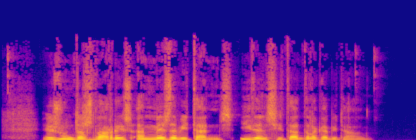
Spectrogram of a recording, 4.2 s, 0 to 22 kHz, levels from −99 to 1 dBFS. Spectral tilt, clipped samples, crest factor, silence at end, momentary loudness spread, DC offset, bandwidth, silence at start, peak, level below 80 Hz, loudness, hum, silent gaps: -5.5 dB/octave; under 0.1%; 16 dB; 0.5 s; 13 LU; under 0.1%; 16.5 kHz; 0.2 s; -2 dBFS; -60 dBFS; -17 LUFS; none; none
